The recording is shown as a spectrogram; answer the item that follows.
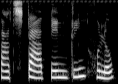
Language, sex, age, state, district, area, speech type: Bengali, female, 18-30, West Bengal, North 24 Parganas, urban, spontaneous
